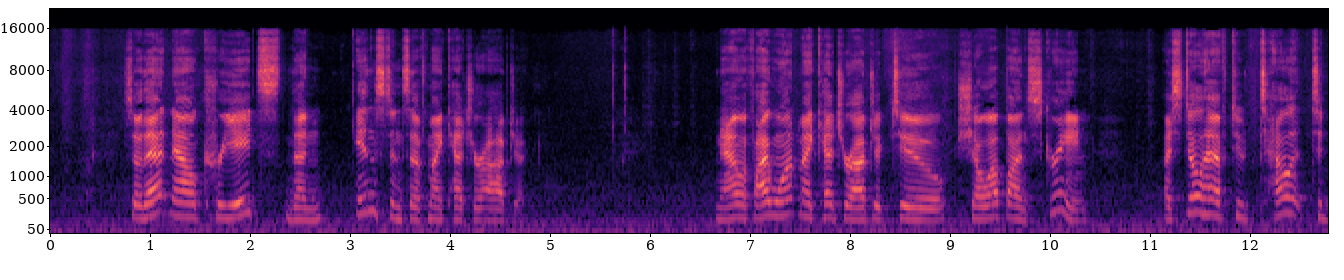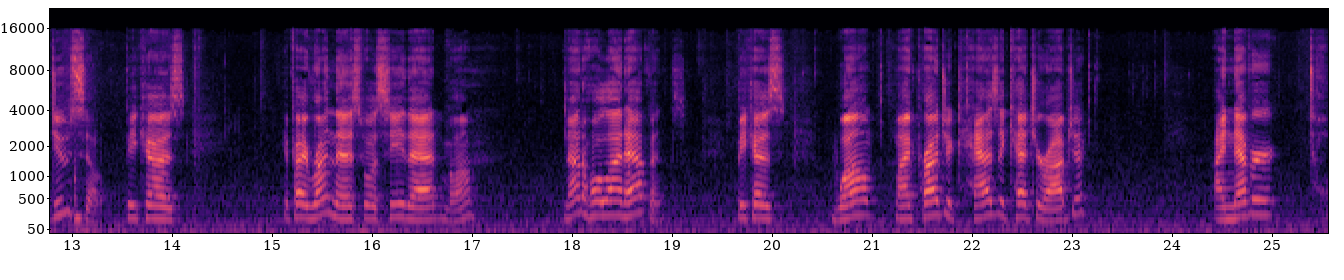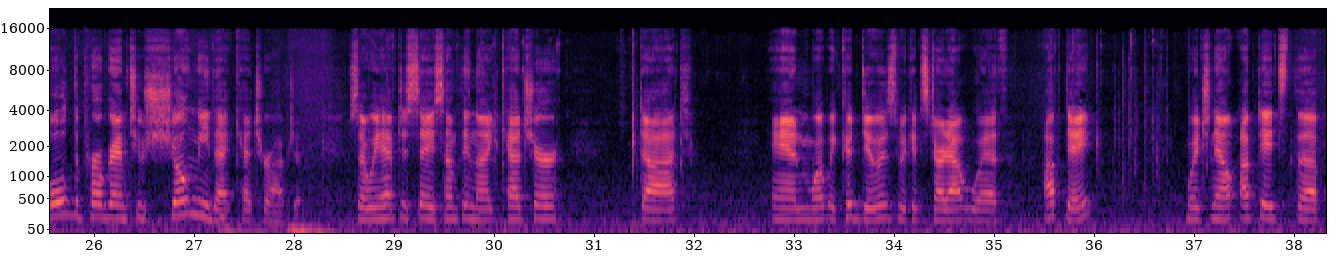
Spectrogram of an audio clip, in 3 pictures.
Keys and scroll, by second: 15.1 super+b, 28.6-31.1 typing, 35.0-37.6 typing.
